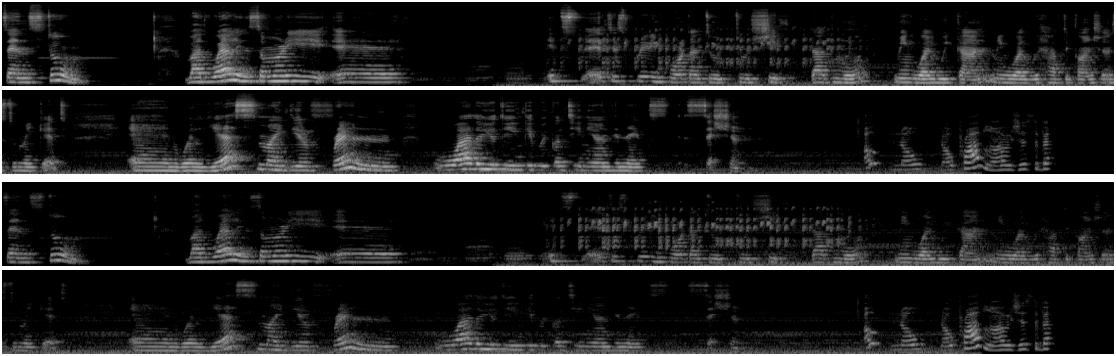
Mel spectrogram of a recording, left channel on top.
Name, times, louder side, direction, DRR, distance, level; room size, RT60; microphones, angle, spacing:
voice 1, 0.0-1.1 1.5-4.1 5.5-17.6 18.1-18.7, left 8 dB, 55° left, 0.3 m, -32 dB
sound 1, 3.0-3.1 3.5-3.8 4.1-8.7, right 5 dB, 55° right, 1.6 m, -45 dB
sound 2, 4.9-20.9, equal, 70° right, 0.7 m, -52 dB
sound 3, 7.0-20.7, right 3 dB, 30° right, 0.3 m, -49 dB
voice 2, 19.7-21.6, right 1 dB, 10° right, 1.0 m, -38 dB
3.3 x 2.5 x 2.6 m
head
